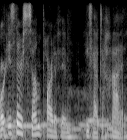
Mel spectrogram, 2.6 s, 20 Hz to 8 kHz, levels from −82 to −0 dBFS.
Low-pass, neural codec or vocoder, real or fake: 7.2 kHz; codec, 16 kHz, 4 kbps, FreqCodec, smaller model; fake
